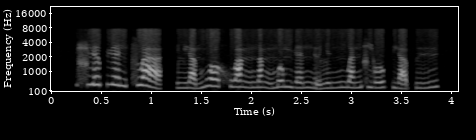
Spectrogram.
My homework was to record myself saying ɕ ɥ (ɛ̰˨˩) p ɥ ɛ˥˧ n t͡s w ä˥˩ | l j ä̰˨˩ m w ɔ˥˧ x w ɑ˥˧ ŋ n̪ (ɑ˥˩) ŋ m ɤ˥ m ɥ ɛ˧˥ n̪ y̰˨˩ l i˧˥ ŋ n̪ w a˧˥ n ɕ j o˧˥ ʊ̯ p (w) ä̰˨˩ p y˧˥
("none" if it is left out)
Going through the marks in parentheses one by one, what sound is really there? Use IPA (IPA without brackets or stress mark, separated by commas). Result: ɛ˥, ɑ˥˩, j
